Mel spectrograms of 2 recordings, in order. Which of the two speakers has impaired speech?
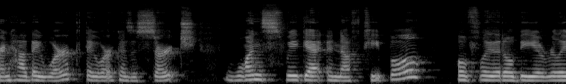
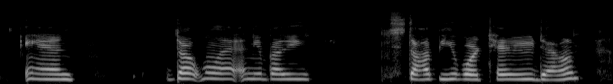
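The second: cerebral palsy; from birth; nonverbal earlier in life, extensive therapy, now speaks.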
